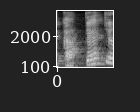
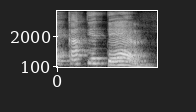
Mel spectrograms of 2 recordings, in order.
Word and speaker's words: cateter: Se fosse catéter, como boa parte das pessoas diz, deveria ter acento no T. Por quê? Porque é uma paroxítona não terminada em A, E, O, E. Então deveria ser catéter com acento. Tem acento? Não. Então a sílaba tônica é a última. Ela é uma oxítona. A pronúncia é cateter.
